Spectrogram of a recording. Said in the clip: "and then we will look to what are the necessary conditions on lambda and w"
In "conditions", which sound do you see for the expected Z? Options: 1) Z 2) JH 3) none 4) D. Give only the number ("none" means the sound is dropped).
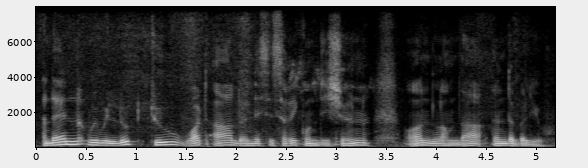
3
